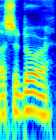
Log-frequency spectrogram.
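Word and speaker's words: Shedeur: Shador.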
